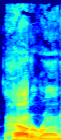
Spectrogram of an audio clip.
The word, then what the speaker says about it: Hadrian: The emperor was called Hadrian, as I pronounce it. H-A-D-R-I-A-N. – Hadrian. – Hadrian? I like the had.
